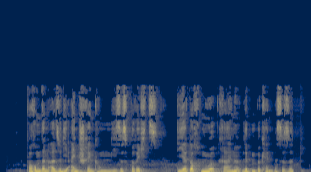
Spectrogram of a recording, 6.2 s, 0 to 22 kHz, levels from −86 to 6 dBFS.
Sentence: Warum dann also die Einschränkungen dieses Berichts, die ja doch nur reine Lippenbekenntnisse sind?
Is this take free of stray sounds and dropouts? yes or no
no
